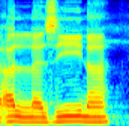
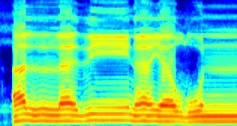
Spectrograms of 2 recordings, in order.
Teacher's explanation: hati-hati dalam melafalkan zal, jangan sampai terbaca dengan huruf zai. Jangan dibaca allazina, tapi dia dza.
